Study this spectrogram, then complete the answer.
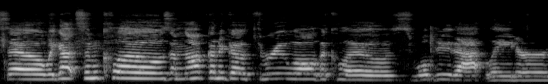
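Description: Speaking at a very slow pace, a woman uses a high pitch with ordinary pitch variation. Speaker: storage unit reseller. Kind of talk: casual vlog chat. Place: street. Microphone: phone near.

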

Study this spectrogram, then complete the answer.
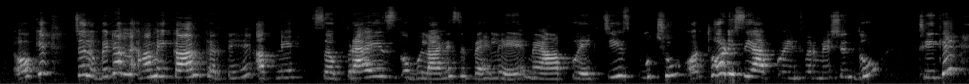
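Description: A woman speaks at a very slow pace in a raised, projected voice, with very wide pitch swings. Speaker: session host. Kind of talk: lively host chat with children, quiz.

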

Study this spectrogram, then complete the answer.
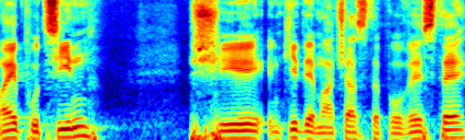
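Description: In a quiet setting, a man's fairly low voice shows ordinary pitch variation. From Romania. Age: 60s. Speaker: politician. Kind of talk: political speech. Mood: dissatisfied, critical. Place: hall. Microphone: handheld.

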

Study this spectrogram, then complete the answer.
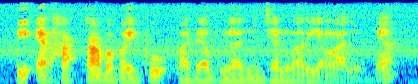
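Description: A man speaking at a very slow pace. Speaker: teacher tutorial maker. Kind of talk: screen tutorial.

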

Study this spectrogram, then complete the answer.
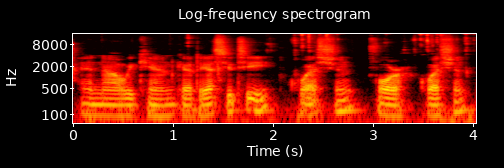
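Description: A dark, mellow tone with vocal fry and ordinary pitch variation. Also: man.

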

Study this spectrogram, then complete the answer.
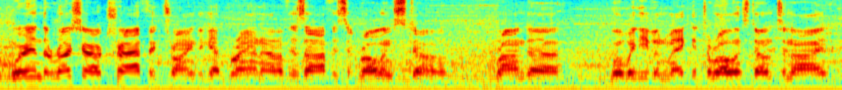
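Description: The man keeps a moderate pace. Background noise is noticeable, though the sound stays dry with no echo. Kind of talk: casual vlog chat. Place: car. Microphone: old recording.

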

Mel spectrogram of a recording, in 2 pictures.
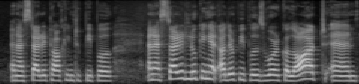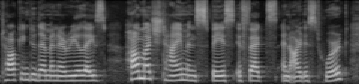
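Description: A woman with an Indian accent speaks at a fairly high pitch. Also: ordinary pitch variation, moderate pace. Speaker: art professor. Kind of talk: lecture. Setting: stage with audience. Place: classroom.

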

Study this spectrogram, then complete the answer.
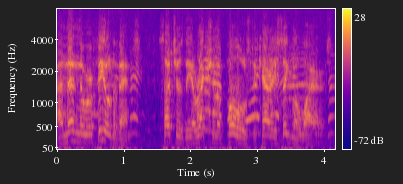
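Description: Loud background noise sits behind the speaker. A man talks at a moderate pace. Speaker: newsreel narrator. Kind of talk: newsreel narration. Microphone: old recording.

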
